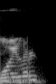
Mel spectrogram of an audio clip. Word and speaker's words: Moeller: How you pronounce it? Moeller. Moeller. Moeller.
